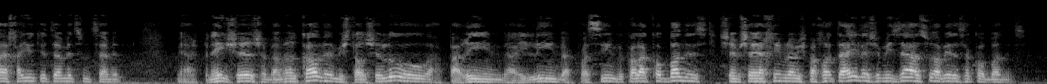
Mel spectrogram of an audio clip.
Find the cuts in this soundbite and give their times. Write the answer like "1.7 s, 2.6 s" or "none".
7.1 s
